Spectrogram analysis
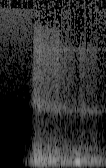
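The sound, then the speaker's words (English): A deep breath is drawn in after a moment of silence: one long, steady, fairly loud inhale that carries on to the end. “Can you just take a deep breath right now?”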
